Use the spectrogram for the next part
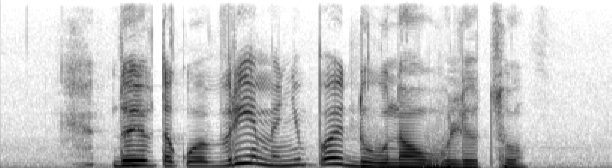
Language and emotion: Russian, sad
